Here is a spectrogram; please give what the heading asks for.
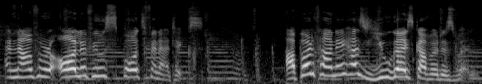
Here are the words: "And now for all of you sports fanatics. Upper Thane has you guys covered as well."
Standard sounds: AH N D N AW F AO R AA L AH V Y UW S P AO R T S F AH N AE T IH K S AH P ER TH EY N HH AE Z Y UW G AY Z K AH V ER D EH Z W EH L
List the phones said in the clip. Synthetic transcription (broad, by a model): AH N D N AW F AO R AA L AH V Y UW S P AO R T S F AH N AE T IH K S AH P ER T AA N HH AE Z Y UW G AY Z K AH V ER D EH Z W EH L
